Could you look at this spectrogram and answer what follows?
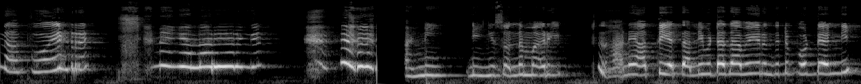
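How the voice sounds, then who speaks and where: A weeping young cartoon woman voiced by a woman who begs her brother and sister-in-law in a high, bright, tearful voice, with pleading breaks. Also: full character voice. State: crying. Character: young woman leaving in tears, self-blaming.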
